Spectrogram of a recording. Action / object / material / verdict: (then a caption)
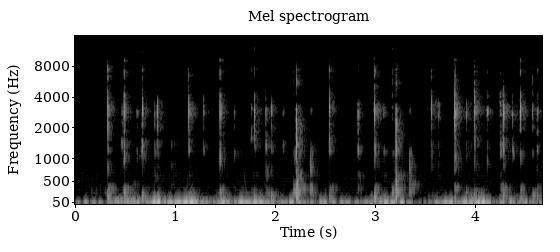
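tap / mechanical keyboard with plastic keycaps / plastic / none. Fingertips of both hands type rapidly on a compact backlit mechanical keyboard with plastic keycaps and a translucent glowing case. Each key tap gives a short, dry click with a low thump underneath and a bright top, dying away almost instantly. The taps come quickly one after another in an uneven, steady typing rhythm.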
